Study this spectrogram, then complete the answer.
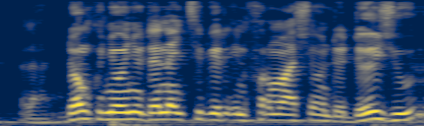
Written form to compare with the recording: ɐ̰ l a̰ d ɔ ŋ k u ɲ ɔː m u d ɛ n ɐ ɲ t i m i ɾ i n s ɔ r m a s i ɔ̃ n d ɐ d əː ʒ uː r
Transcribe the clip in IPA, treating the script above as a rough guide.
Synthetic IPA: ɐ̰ l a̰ d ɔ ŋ k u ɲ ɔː ɲ u d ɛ n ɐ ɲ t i b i ɾ i n f ɔ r m a s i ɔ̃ n d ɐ d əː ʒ uː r

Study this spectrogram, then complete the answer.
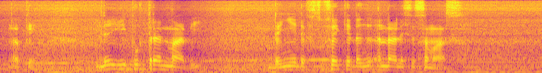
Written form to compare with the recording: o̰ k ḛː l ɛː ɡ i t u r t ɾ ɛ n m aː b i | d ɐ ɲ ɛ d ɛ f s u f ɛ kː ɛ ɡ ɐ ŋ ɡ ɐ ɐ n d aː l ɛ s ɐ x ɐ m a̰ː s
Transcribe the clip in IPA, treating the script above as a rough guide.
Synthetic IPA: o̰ k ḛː l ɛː ɡ i p u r t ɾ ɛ n m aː b i | d ɐ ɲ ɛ d ɛ f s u f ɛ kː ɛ d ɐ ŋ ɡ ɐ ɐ n d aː l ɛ s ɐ s ɐ m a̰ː s

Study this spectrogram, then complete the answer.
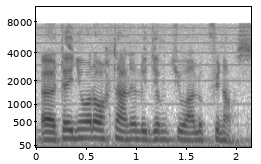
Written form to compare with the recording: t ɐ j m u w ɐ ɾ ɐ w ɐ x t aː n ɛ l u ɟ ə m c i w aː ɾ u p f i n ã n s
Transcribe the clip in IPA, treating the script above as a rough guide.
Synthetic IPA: t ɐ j ɲ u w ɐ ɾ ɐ w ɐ x t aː n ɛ l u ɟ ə m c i w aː l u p f i n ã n s

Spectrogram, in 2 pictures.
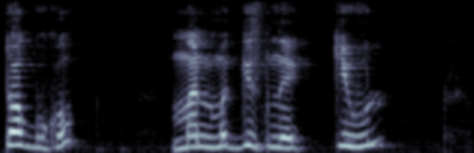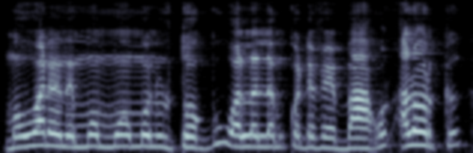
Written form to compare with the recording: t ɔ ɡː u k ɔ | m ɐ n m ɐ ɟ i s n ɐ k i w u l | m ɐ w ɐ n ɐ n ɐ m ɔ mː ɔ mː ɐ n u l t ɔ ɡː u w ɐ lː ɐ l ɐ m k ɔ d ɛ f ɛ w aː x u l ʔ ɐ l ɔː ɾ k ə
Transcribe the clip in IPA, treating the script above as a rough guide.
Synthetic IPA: t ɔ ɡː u k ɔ | m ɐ n m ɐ ɡ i s n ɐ k i w u l | m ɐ w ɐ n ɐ n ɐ m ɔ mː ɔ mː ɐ n u l t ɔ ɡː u w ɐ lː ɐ l ɐ m k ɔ d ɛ f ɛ b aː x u l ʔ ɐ l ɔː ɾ k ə

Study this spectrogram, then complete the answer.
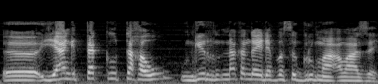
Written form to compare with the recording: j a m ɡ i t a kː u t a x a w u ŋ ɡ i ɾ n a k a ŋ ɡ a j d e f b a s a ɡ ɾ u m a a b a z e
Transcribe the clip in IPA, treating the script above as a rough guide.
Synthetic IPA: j a ŋ ɡ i t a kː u t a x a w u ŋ ɡ i ɾ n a k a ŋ ɡ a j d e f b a s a ɡ ɾ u m a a w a z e

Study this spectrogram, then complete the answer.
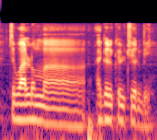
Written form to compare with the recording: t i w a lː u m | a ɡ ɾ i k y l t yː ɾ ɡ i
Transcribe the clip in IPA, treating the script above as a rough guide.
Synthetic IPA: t i w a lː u m | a ɡ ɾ i k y l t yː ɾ b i

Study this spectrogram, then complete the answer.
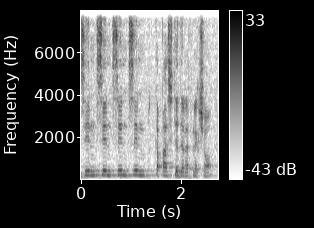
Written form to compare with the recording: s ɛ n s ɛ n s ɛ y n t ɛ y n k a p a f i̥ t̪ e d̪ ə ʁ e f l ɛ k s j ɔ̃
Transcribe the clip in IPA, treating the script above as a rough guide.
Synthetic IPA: s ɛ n s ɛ n s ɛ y n s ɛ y n k a p a s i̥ t̪ e d̪ ə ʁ e f l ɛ k s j ɔ̃

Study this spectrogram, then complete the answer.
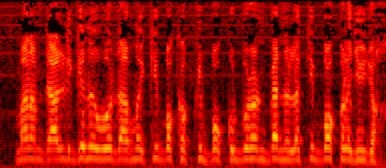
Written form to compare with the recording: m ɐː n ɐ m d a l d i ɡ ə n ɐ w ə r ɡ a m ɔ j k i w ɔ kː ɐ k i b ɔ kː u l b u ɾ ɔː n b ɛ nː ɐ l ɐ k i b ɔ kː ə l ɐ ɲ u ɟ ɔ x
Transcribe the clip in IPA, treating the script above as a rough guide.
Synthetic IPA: m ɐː n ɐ m d a l d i ɡ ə n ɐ w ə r d a m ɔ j k i b ɔ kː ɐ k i b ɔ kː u l b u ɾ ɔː n b ɛ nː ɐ l ɐ k i b ɔ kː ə l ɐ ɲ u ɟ ɔ x

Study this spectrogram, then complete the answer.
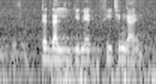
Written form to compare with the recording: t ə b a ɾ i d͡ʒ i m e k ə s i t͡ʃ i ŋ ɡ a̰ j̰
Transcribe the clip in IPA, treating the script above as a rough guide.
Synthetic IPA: t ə d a l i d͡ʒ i n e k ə f i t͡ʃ i ŋ ɡ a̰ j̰

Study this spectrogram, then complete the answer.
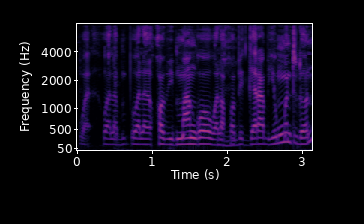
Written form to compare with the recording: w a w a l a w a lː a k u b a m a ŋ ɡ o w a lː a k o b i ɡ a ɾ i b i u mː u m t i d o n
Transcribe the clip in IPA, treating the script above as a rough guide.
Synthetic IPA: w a w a l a w a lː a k o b i m a ŋ ɡ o w a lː a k o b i ɡ a ɾ a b j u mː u n t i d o n

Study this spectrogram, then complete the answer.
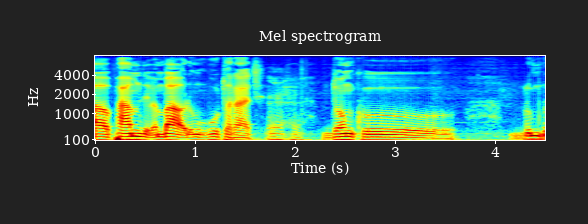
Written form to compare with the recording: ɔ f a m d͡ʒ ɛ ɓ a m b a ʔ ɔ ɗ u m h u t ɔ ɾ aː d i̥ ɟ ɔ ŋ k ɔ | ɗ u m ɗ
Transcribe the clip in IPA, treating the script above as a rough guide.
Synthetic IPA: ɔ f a m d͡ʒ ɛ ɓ ɛ m b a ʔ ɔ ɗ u m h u t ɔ ɾ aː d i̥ d ɔ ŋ k ɔ | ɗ u m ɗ

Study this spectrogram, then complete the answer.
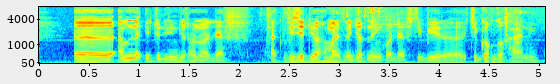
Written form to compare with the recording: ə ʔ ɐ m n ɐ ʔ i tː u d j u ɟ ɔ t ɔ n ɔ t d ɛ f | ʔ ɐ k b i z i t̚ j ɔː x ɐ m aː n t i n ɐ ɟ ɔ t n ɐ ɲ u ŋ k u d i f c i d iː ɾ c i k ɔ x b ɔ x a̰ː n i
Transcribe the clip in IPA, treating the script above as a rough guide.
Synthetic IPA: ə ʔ ɐ m n ɐ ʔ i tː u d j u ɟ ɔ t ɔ n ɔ d ɛ f | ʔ ɐ k v i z i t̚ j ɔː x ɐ m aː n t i n ɐ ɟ ɔ t n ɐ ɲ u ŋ k ɔ d ɛ f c i b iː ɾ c i ɡ ɔ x ɡ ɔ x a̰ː n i

